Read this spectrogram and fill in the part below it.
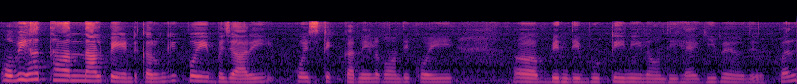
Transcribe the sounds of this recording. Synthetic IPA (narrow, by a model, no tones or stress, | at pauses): oːʋiːɦət̪ʰːaːnːaːlpẽːɳʈkəɾũːɡikoːiːbəd͡ʒaːɾiːkoːiːsʈɪkːəɾnĩːləɡãːnd̪iːkoːiː | bɪnd̪iːbuːʈːiːnĩːlãːnd̪iːɦɛːɡiːmɛ̃ːoːd̪ḛːʊpːəɾ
